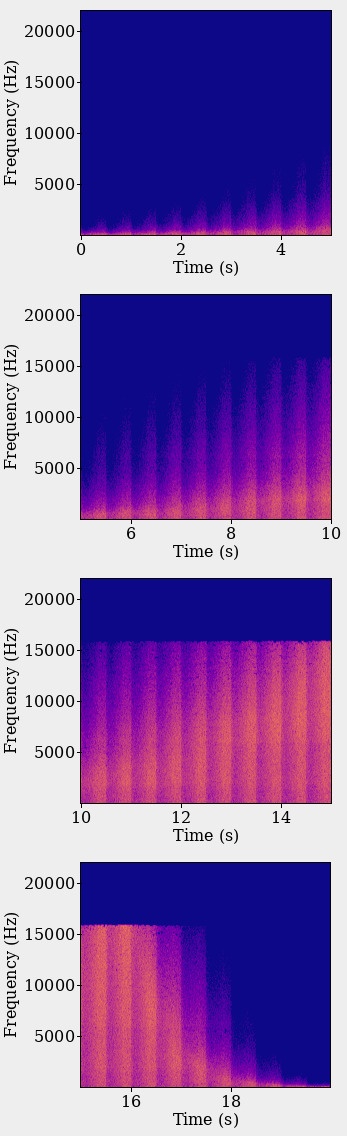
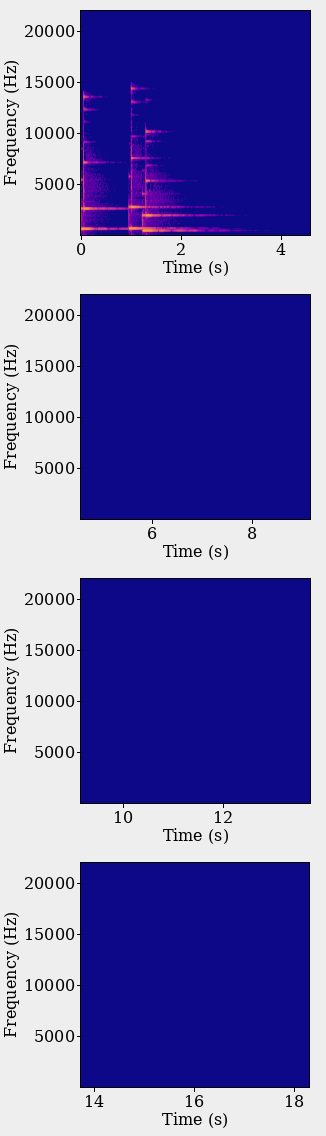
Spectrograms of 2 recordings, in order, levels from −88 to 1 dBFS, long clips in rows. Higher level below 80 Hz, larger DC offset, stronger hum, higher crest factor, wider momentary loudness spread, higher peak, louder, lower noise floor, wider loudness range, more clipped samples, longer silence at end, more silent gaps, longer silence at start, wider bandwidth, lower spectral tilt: first, -50 dBFS vs -88 dBFS; neither; neither; about the same, 22 dB vs 26 dB; about the same, 25 LU vs 24 LU; first, -8 dBFS vs -12 dBFS; about the same, -25 LUFS vs -25 LUFS; second, -50 dBFS vs -88 dBFS; first, 22 LU vs 16 LU; neither; second, 0 s vs 16.25 s; neither; about the same, 0 s vs 0 s; first, 16 kHz vs 13.5 kHz; first, -0.5 dB/octave vs 2.5 dB/octave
